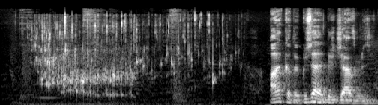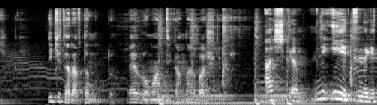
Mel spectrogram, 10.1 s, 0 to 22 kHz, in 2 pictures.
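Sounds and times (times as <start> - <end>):
liquid pouring into stemmed glasses: 0.2 - 3.4
faint drips of liquid: 0.2 - 3.6
speech: 3.6 - 10.0.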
